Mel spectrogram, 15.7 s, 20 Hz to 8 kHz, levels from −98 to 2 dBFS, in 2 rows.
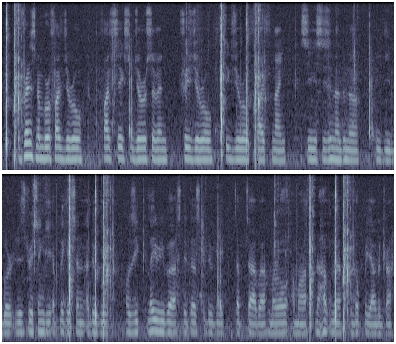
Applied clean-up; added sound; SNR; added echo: none; Camera; -2 dB; none.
